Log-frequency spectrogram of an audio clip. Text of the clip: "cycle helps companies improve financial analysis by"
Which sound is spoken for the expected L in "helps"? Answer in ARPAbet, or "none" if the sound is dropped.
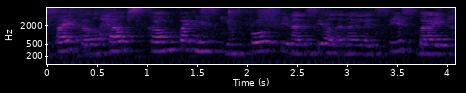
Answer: L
